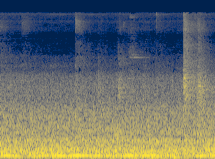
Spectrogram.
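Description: A steady low hum with even room noise throughout. Near the end, a brief swish of a whiteboard eraser wiping the board.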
